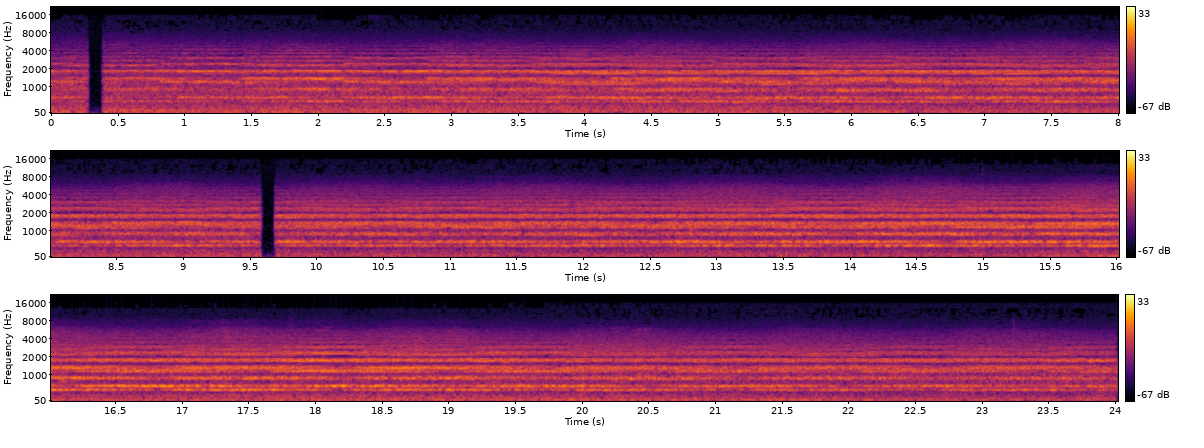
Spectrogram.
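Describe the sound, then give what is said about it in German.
An ambulance siren sounds loudly and continuously, a steady high harmonic wail that barely changes pitch and cuts out twice for an instant. “gerade auch so etwas hörend wie einen Krankenwagen”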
